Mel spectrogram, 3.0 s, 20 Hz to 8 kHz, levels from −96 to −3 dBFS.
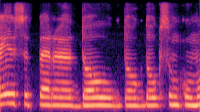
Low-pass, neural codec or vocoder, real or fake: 7.2 kHz; none; real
